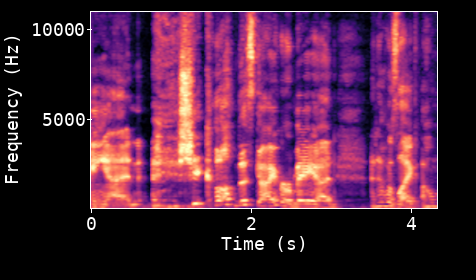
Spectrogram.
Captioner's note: chuckling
